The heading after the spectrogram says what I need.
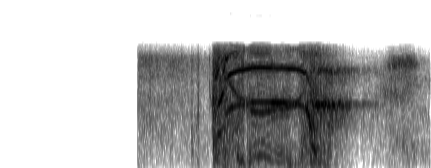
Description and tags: A woman scream that I made for a school project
